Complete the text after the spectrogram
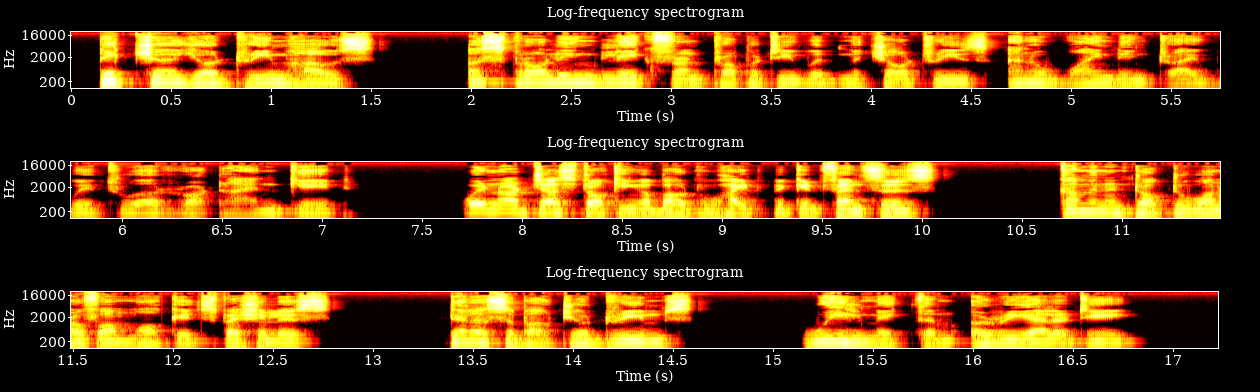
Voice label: english indian

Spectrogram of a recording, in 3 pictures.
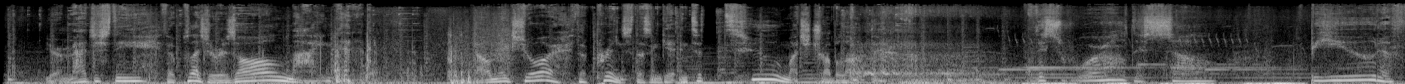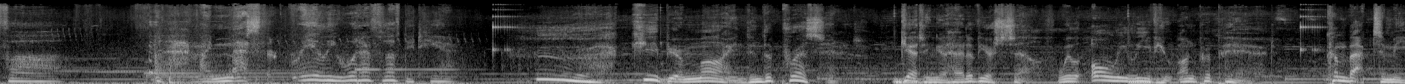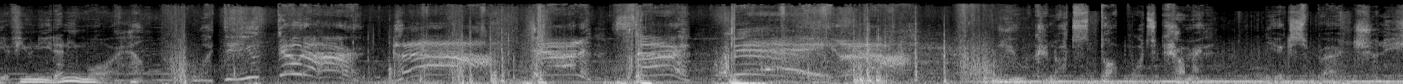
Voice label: english american video games

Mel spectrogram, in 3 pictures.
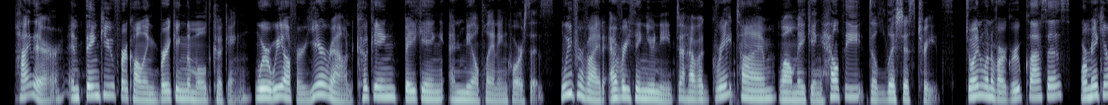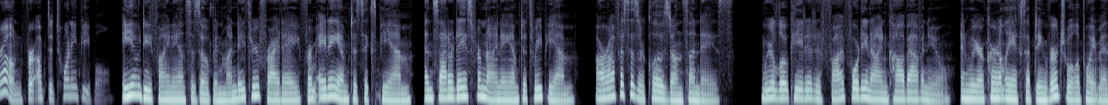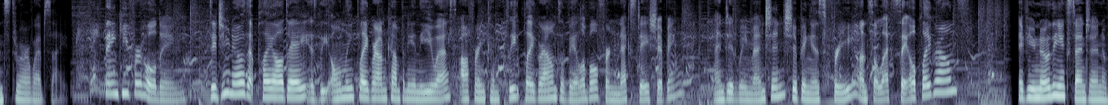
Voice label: english american ivr

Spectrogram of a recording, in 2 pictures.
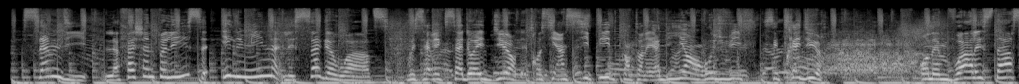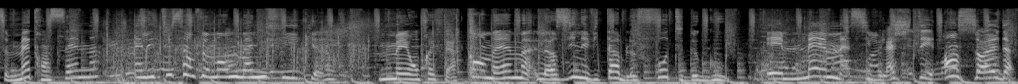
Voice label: french promos

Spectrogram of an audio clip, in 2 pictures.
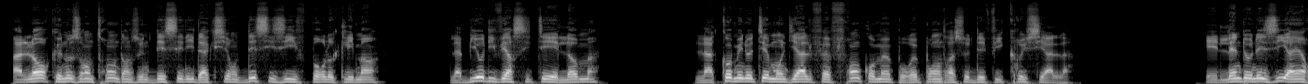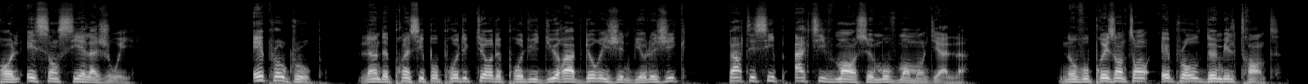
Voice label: french commercial

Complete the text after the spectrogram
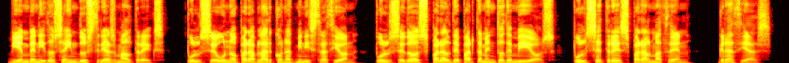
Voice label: spanish ivr

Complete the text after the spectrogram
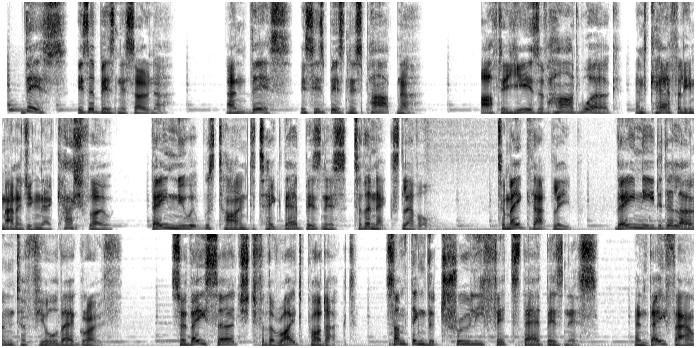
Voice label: english british explainer videos

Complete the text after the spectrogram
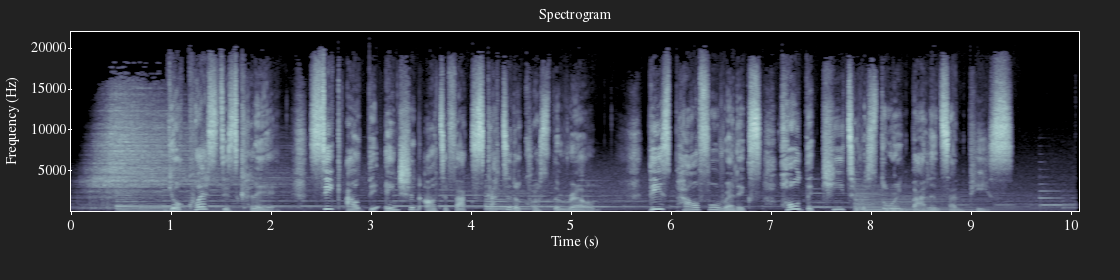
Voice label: english african animation

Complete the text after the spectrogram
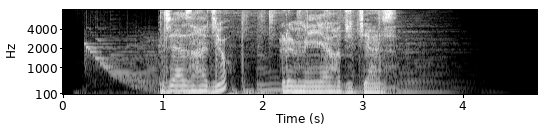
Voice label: french radio imaging, voice actors

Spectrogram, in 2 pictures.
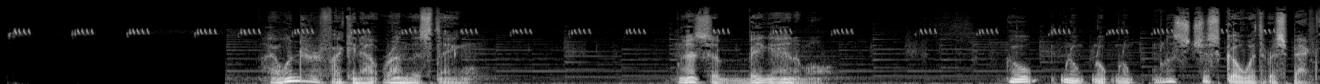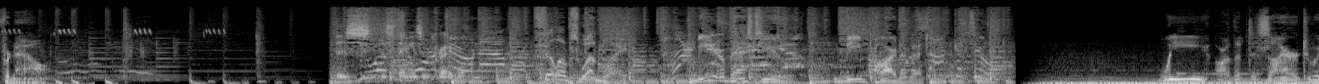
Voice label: english canadian commercial

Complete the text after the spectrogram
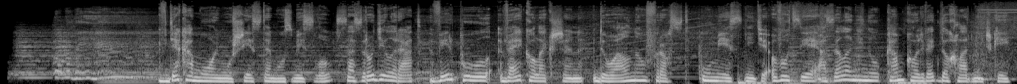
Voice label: slovak promos

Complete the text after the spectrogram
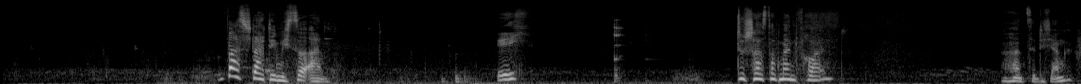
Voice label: german animation

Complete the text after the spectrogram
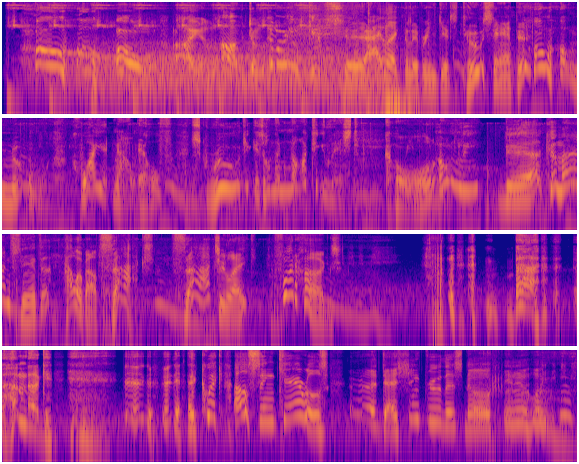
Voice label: english american others

